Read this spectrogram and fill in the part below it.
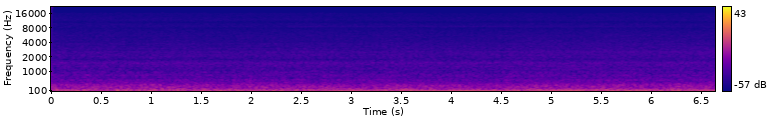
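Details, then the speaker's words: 2003 VW Passat 1.8T (AWM), fully warm after a test drive, no throttle: deep rumble swells and fades as idle oscillates; hunting idle, vacuum leak suspected, persisting after replacing a vacuum elbow and PCV check valve. "Fully warmed up, been on a test drive. It's not usually this rhythmic, but it is right now."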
